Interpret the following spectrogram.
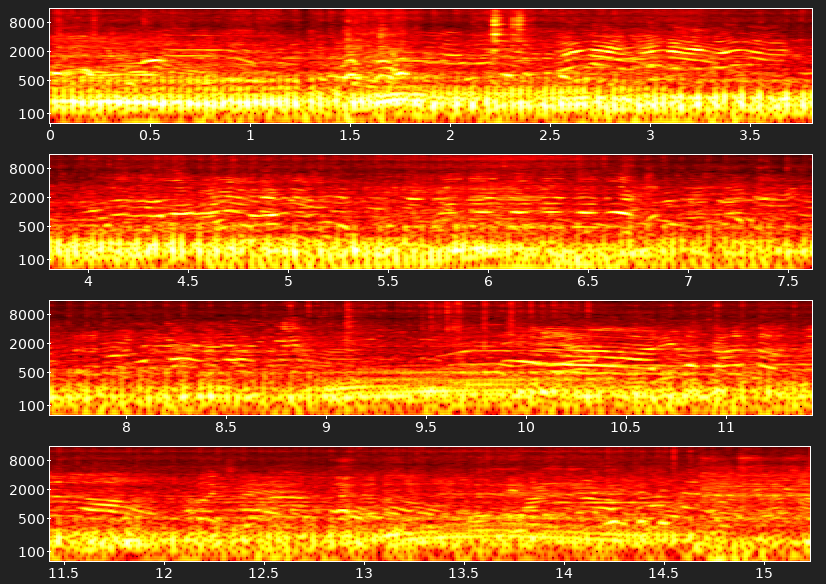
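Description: Engines of small pickup trucks and a scooter running at idle close by, a steady low rumble, with people talking over it at times.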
